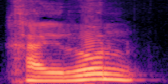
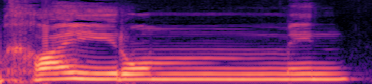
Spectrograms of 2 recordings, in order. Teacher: خیرم ری را با میم وصل میکنیم. خیرون نمیگیم، میگیم خیرم من. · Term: ادغام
